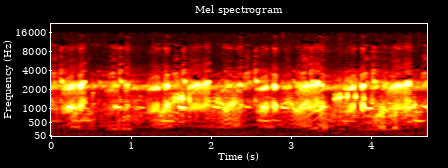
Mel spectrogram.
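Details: Overlapping frog calls form a thick croaking chorus, fast pulsed trills and short bright notes repeating without pause.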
